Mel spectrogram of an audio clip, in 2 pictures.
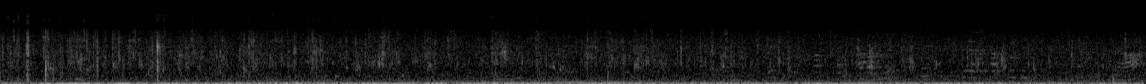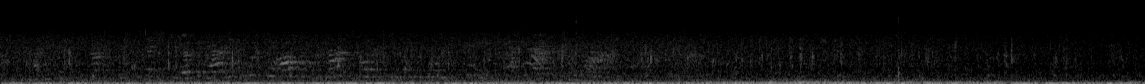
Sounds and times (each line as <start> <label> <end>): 0.0 horse riders passing by on a path in the woods 22.9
